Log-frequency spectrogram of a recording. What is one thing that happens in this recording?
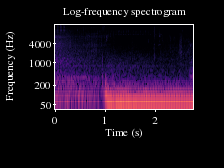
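A deep muffled rumble drones steadily.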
